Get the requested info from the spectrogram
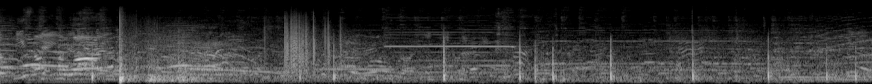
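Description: Fireworks going off at intervals: a sharp bang about a second in, a cluster of bangs around three seconds, then scattered pops through the rest. A crowd's voices are heard in the first couple of seconds.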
